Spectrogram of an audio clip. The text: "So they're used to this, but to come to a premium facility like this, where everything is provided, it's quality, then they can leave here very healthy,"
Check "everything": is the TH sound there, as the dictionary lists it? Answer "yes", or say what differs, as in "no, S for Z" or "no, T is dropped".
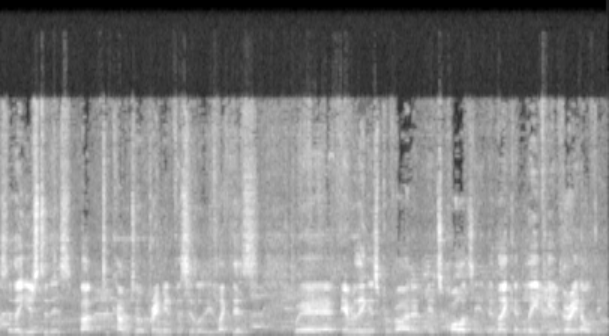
yes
